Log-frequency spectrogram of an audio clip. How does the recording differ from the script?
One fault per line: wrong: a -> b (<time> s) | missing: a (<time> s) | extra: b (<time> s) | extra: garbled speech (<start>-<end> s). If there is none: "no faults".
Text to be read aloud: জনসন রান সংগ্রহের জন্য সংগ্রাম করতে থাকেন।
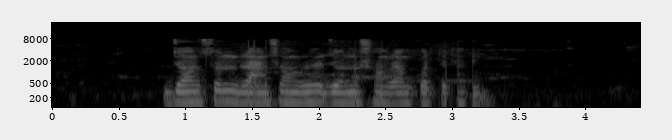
no faults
